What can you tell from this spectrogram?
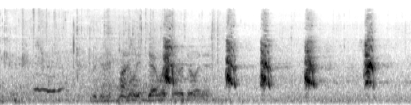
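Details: Samoyed and Chow puppies at play near water; soft whines and human speech give way to five sharp, loud barks spaced roughly half a second to a second apart, with faint background murmur.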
